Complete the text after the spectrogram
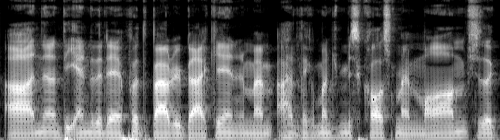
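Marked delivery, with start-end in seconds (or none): none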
